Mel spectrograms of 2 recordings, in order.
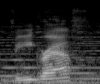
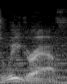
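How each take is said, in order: First: The name begins with a V sound. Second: The name begins with a W sound. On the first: The speaker calls it right. "I didn't think about the V sound" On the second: The speaker calls it wrong. "That's why I knew it wasn't Weegraph"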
